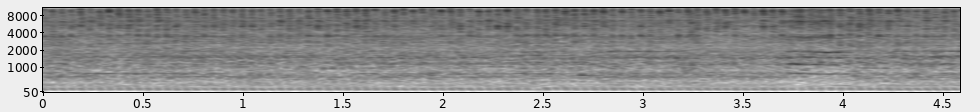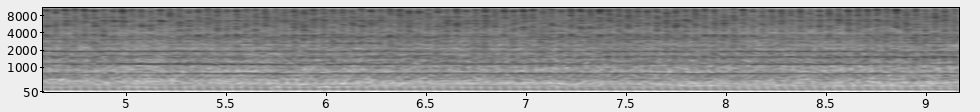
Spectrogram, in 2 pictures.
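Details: 1971 John Deere 140H3, Kohler K321 single-cylinder, after carburetor rebuild and new float fixed fuel pouring from carb: steady, even beat at fast idle, no misses or surging; normal running.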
